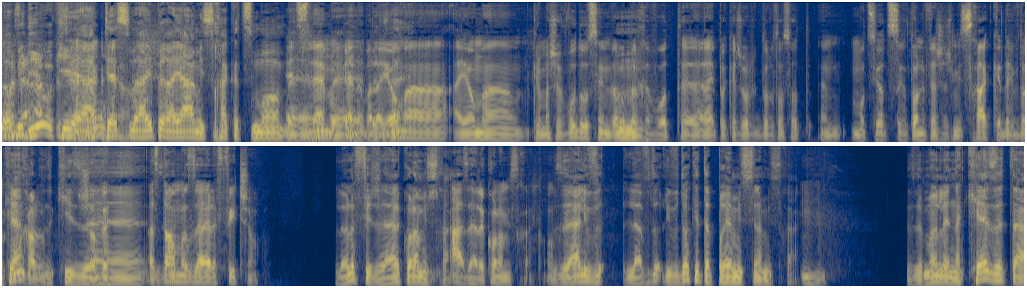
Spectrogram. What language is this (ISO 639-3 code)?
heb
